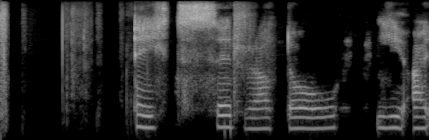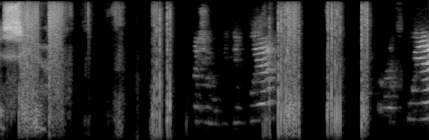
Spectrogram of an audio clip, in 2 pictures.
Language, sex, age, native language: Icelandic, male, 9, Icelandic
